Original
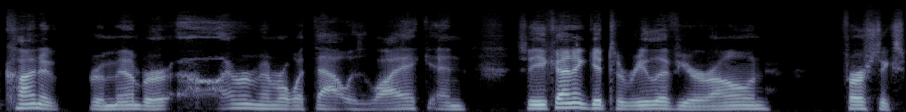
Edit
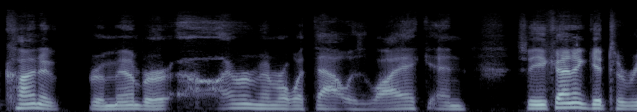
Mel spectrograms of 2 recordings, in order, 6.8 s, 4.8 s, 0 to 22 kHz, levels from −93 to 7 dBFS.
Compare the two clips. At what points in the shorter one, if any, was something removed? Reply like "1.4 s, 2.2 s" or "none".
none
